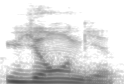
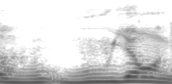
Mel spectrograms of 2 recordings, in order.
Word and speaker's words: Huyang: Il se prononce bien Huyang. Et oui. Oui, il se prononce pas Wu-Yang. Hein. Wu-Yang, ça fait bizarre, c'est Huyang. Avec un H soufflé.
